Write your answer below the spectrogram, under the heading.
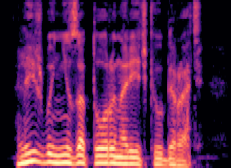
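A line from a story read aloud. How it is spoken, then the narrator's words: Noisy exhale. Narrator (Russian): шумно выдохнул Артем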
